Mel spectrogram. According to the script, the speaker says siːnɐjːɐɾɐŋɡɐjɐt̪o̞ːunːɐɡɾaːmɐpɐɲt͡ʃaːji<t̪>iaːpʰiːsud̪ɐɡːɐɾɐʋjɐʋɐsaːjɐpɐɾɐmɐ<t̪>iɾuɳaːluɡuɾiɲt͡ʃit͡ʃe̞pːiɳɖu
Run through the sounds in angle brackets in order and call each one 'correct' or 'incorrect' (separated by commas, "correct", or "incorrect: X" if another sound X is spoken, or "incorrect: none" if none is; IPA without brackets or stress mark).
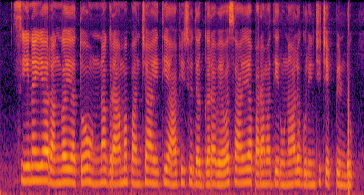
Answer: correct, correct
